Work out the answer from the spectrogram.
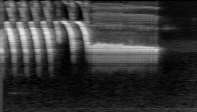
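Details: Canary song played for training canaries: five loud descending whistled sweeps, then a fast rapid trill of even notes held for about a second before stopping.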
